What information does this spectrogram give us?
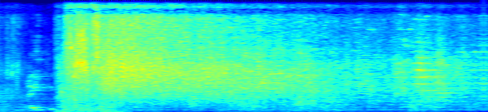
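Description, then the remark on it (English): A massive truck bomb explosion at the UN headquarters in Iraq bursts out suddenly after a brief moment of quiet, then gives way to a heavy, sustained roar and rumble that stays loud to the end. “This was where the bomb rigged in a truck went off. A massive explosion.”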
